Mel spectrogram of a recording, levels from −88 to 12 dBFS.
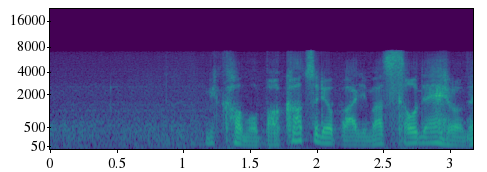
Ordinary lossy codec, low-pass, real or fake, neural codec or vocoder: none; 7.2 kHz; fake; codec, 16 kHz, 0.7 kbps, FocalCodec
